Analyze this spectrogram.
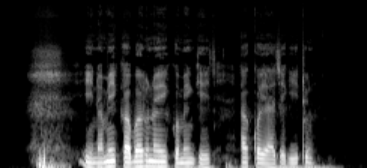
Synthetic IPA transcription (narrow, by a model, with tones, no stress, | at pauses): i˨nɔ˨mi˦ka˨ba˦ɾu˦nɔ˦i˦ko˨me˦ŋɡe˨d͡ʒa˦kːɔ˨ja˨d͡ʒe˨ɡi˦tu˦n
